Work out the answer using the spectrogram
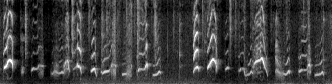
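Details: A cockatiel kept as a pet, which sings daily, delivers a lively string of clear, bending whistles. The notes come in quick bursts, alternating rising and falling slurs, with short gaps between phrases.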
